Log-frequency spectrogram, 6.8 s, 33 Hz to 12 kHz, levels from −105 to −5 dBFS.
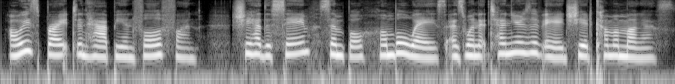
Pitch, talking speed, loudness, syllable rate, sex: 245 Hz, 240 wpm, -17 LUFS, 5.4 syllables/s, female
